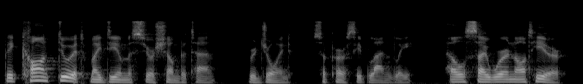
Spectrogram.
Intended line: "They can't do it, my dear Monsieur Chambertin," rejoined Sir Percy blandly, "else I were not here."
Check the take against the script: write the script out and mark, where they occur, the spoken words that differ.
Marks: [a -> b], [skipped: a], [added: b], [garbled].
"They can't do it, my dear Monsieur Chambertin," rejoined Sir Percy blandly, "else I were not here."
